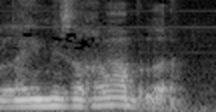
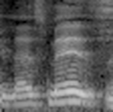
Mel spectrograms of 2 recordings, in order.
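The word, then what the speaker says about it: Les Misérables: But on the side, I also was in a production of Les Miserables. – Love that pronunciation. – I know. Yeah, I kind of speak French. – I just say Les Mis.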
